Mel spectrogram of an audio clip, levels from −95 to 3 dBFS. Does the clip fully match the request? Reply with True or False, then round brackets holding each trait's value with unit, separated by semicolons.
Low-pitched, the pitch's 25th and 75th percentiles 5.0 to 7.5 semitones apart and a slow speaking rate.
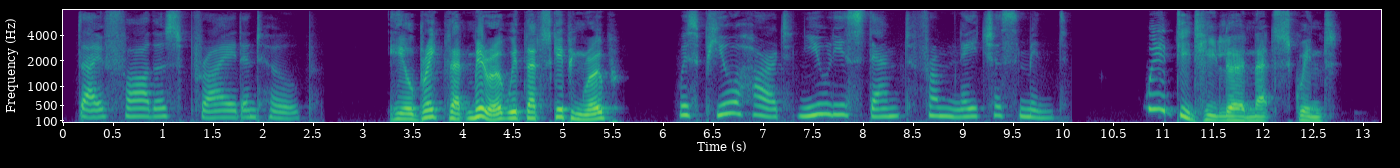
False (195 Hz; 5.4 semitones; 130 wpm)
